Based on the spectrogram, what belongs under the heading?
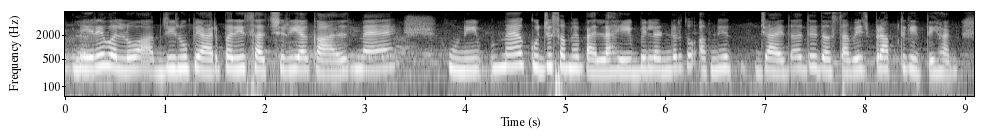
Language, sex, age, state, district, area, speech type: Punjabi, female, 18-30, Punjab, Ludhiana, rural, spontaneous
